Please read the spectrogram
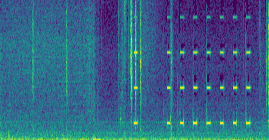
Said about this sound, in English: There is a bit more road noise than usual here because I have my windows down at the moment, so let me take care of that.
